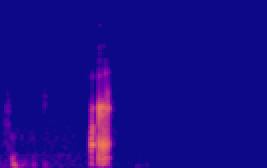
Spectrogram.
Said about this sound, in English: Do you hear that cake burp? Cake burp? Is that what you said? Cake burp. I just had a cake burp. What kind of cake? It was a red velvet cake.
